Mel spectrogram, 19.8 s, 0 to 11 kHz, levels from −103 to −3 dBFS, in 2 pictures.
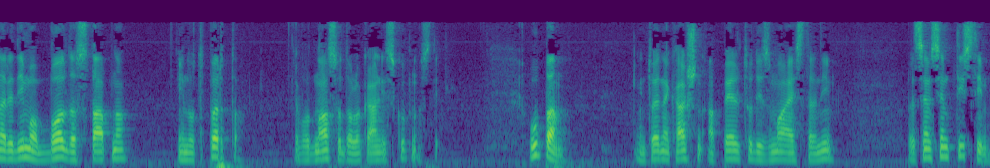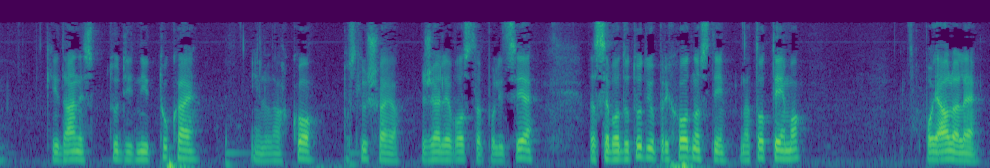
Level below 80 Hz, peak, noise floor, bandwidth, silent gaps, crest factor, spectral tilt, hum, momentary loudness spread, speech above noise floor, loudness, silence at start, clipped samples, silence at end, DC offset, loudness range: -52 dBFS; -8 dBFS; -66 dBFS; 7.6 kHz; none; 24 dB; -4.5 dB/octave; none; 14 LU; 34 dB; -32 LUFS; 0 s; under 0.1%; 0.1 s; under 0.1%; 4 LU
